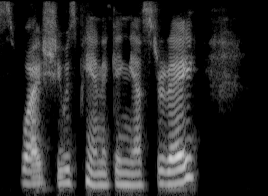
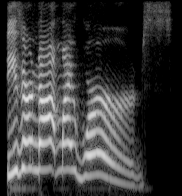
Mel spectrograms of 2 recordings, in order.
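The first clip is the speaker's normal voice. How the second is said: louder, slow and emphatic, higher; firm disclaimer; 7 semitones higher, 7 dB louder than usual. Real, not acted. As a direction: insist slowly that these aren't your words. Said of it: "I'm just reading it".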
